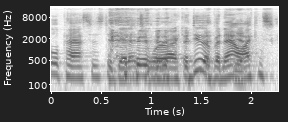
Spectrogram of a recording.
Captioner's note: laughs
